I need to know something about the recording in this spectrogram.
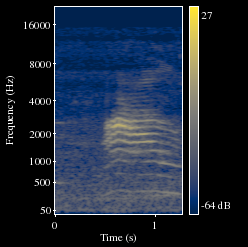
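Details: Domestic cat meowing to call its owner after another cat scared it away from its food; a single drawn-out harmonic meow that rises and then slowly falls, with a quiet room behind it.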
